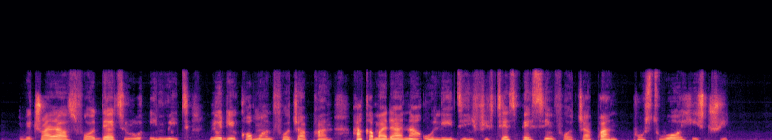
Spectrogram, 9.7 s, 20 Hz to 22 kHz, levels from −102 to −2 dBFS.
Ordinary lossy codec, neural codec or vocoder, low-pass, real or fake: none; codec, 24 kHz, 3 kbps, HILCodec; 10.8 kHz; fake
